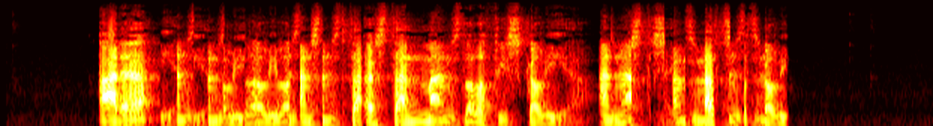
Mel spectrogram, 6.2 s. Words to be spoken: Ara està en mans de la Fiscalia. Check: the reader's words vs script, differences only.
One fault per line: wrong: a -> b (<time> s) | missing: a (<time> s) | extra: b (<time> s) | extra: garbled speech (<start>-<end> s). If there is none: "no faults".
extra: garbled speech (1.1-2.4 s)
extra: garbled speech (4.0-5.3 s)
